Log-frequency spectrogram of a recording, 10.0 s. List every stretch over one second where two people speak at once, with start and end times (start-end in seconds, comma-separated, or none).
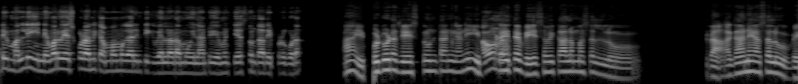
none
